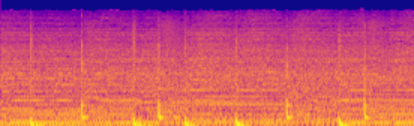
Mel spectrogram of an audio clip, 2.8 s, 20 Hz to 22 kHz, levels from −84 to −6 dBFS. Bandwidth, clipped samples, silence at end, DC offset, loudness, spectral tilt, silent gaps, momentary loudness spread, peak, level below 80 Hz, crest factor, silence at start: 17 kHz; under 0.1%; 0 s; under 0.1%; -17 LUFS; -4.5 dB/octave; none; 1 LU; 0 dBFS; -22 dBFS; 16 dB; 0 s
